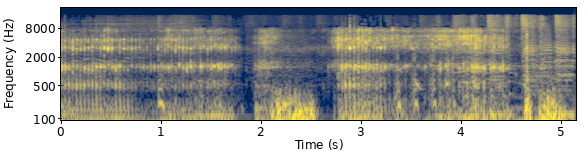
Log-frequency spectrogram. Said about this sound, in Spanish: Ya, por ahí ya está roncando.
